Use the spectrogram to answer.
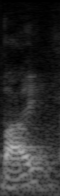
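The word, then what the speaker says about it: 白: Um, every time you see this character pronounced by, you think of a washing machine and you get white wash from a washing machine.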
